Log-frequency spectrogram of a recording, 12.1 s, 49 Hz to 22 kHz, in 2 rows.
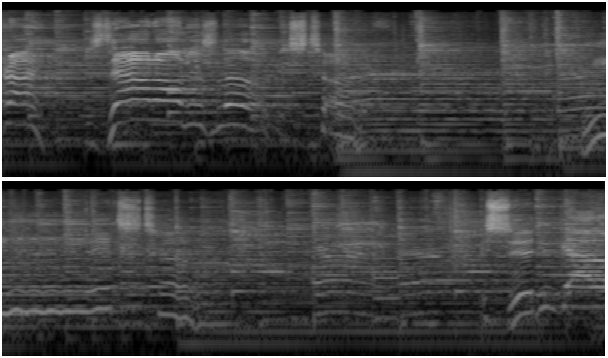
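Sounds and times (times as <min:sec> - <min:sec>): guitar and band accompaniment: 0:00.0 - 0:12.0
man singing country song: 0:00.0 - 0:12.0.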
